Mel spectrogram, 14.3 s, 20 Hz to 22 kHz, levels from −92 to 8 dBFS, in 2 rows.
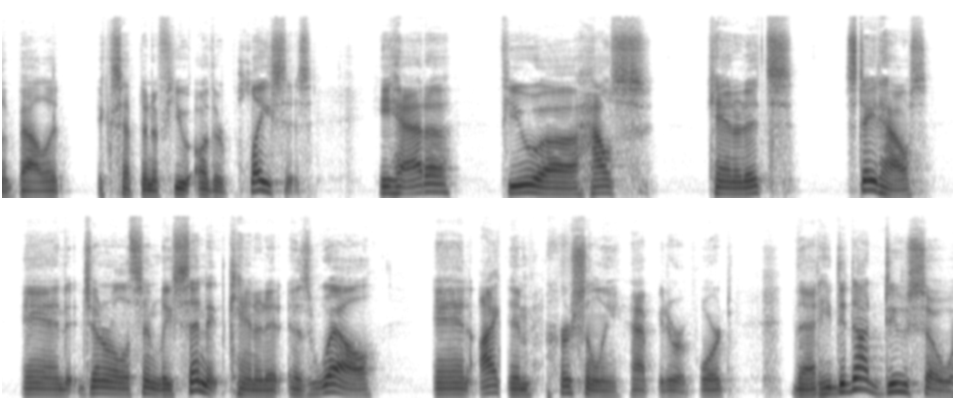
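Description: No technical faults can be heard anywhere in the recording, and the signal stays steady and intact throughout the speech.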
